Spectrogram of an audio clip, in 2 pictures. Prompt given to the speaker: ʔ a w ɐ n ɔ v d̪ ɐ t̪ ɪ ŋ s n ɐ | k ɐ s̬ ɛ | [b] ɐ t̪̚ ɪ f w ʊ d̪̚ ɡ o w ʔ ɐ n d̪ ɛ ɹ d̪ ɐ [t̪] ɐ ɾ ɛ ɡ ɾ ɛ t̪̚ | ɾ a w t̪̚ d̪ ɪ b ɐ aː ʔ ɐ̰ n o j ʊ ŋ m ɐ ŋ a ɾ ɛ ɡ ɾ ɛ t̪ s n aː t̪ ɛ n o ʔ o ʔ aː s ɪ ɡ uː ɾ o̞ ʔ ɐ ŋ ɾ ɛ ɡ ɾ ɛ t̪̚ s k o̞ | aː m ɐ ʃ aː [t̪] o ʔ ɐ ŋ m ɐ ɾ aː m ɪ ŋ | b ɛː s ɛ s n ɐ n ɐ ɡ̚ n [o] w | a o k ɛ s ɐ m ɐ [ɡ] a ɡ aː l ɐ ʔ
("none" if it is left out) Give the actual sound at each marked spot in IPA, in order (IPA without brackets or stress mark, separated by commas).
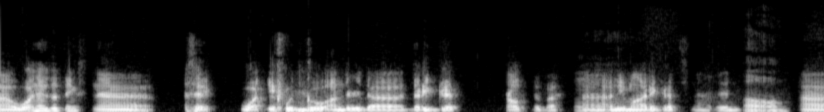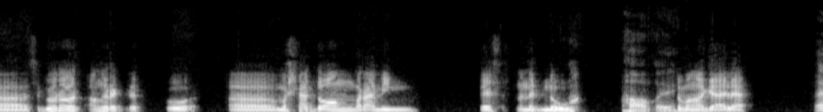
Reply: w, d̪, d̪, o, ŋ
